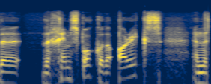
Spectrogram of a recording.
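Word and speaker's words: gemsbok: same with Springbok and hem Spock or Oryx a lot of people find him spoke the word difficult to pronounce it's a little bit like you're going to spit now Jenny you're wondering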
